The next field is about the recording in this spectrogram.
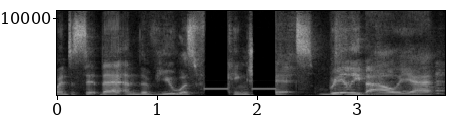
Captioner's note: beep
